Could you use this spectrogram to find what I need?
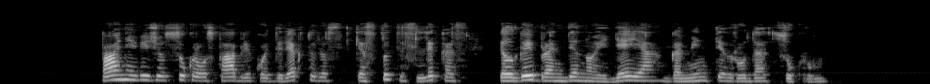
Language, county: Lithuanian, Vilnius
